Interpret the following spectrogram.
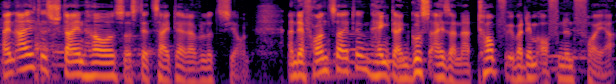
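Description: A male radio reporter narrates a scripted documentary in native German. His pitch is mid-range, and his intonation moves up and down with great liveliness. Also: fairly bright tone.

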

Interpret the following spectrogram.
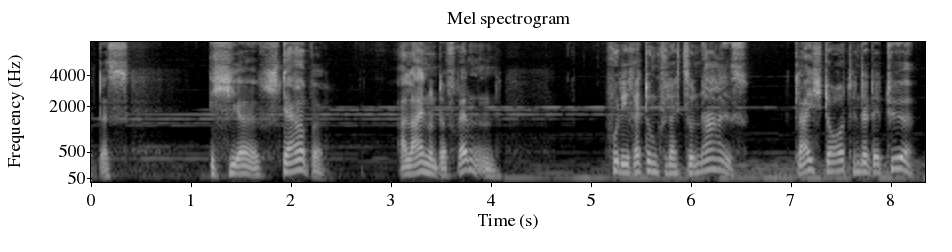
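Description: A man's voice: mid-range voice, a little mellow, natural voice. An actor in a radio play voicing an anxious man brooding over death, in a hesitant, introspective inner monologue. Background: faint music.

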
